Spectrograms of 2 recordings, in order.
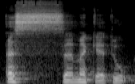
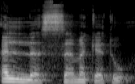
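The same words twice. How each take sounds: First: The L is silent; the next consonant is doubled. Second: The L of the article is clearly pronounced. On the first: The speaker calls it right. "Je prononce pas L. Je dis as-samakatu" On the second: The speaker calls it wrong. "je dis pas السمكة"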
